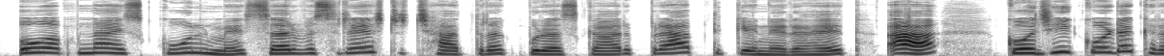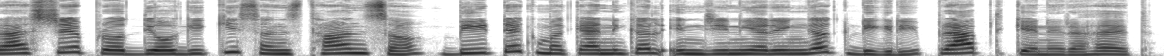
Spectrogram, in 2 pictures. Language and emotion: Maithili, neutral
